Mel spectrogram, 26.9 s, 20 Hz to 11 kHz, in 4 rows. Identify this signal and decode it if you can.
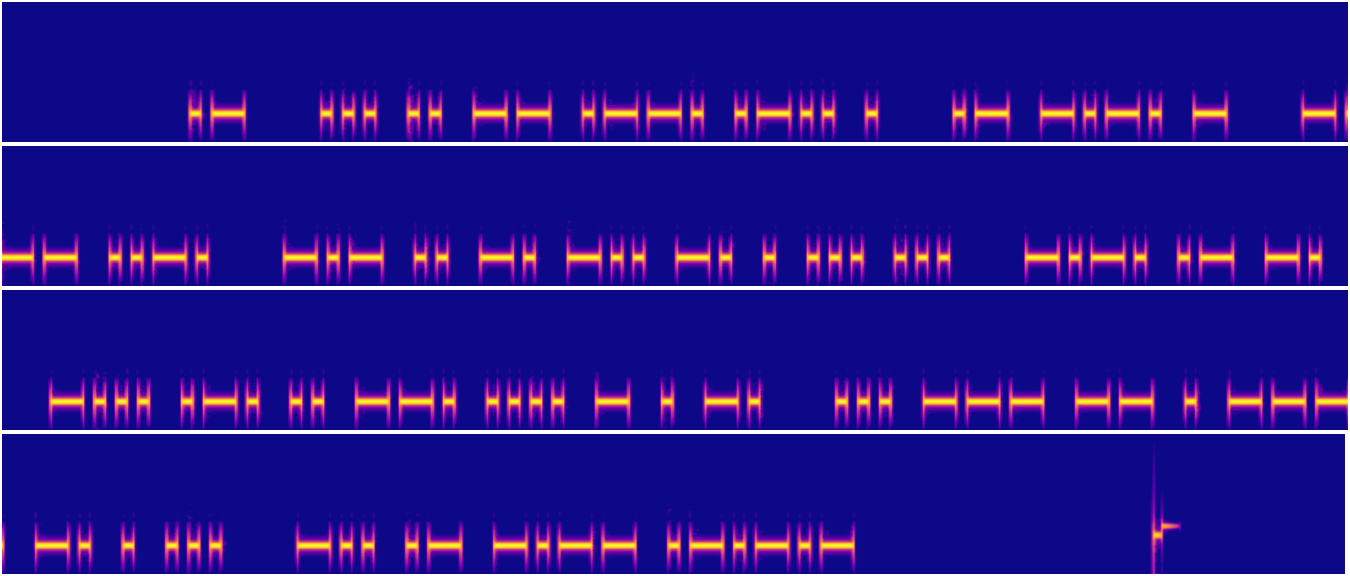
Morse code, heard as a keyed tone, about 22 wpm, 700 Hz. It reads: A SIMPLE ACT OF KINDNESS CAN BRIGHTEN SOMEONES DAY.
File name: Difficult Sentences with Hints - 22wpm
